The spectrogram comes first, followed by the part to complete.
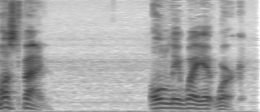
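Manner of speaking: dim, dumb-sounding caveman voice. Joking about early-2000s stories as a new improv character: caveman voice. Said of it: "I don't like the voice you used for that".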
